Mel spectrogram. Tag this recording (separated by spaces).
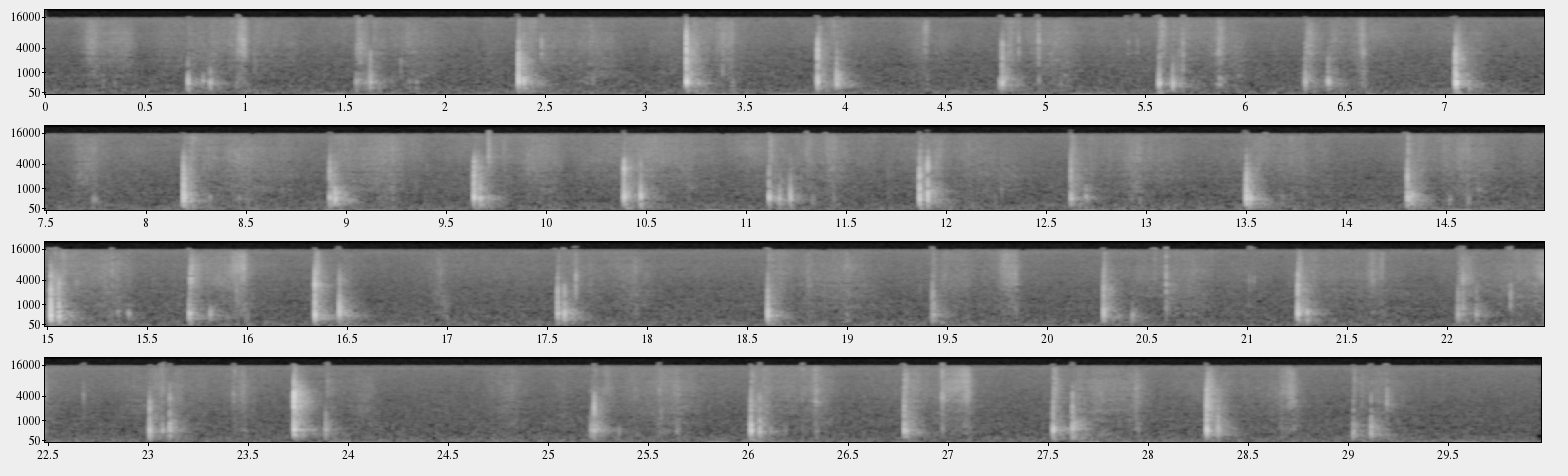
footstep footsteps step steps walk walking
